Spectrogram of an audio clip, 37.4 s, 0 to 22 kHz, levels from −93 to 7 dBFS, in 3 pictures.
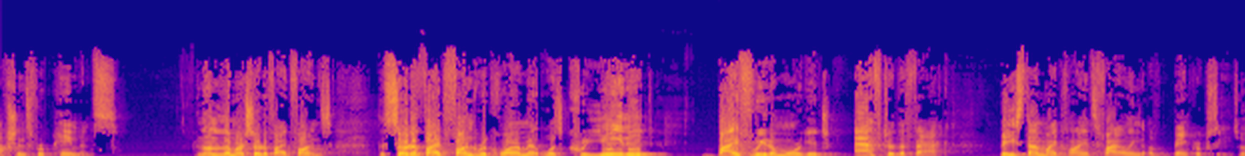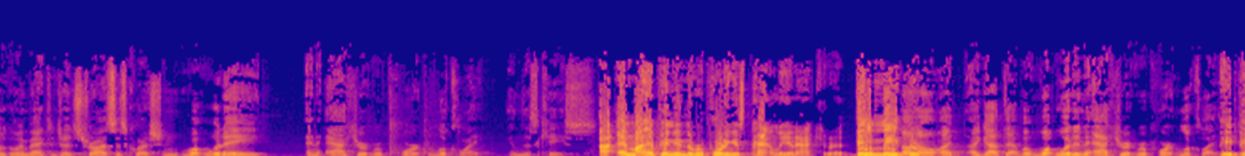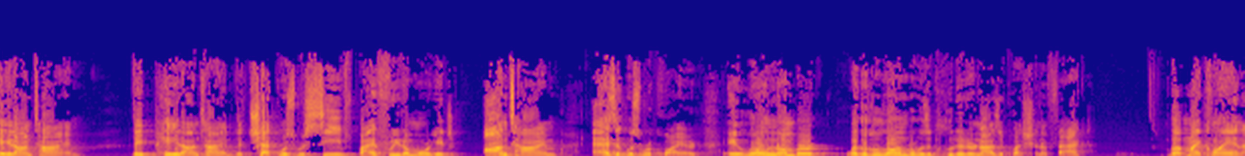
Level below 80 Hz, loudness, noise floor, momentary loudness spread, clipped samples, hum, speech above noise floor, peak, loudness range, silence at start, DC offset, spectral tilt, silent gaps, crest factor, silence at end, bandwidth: -54 dBFS; -16 LUFS; -66 dBFS; 19 LU; under 0.1%; none; 50 dB; -2 dBFS; 13 LU; 0 s; under 0.1%; -4 dB/octave; none; 16 dB; 0 s; 15 kHz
